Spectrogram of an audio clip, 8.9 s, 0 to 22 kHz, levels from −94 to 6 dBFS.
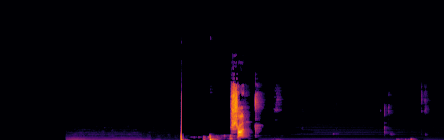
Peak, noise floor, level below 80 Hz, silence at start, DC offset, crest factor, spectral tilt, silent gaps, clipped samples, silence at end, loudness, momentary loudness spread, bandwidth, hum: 0 dBFS; -79 dBFS; -58 dBFS; 3.6 s; under 0.1%; 26 dB; -1 dB/octave; none; under 0.1%; 3.75 s; -17 LUFS; 22 LU; 9 kHz; 50 Hz at -55 dBFS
